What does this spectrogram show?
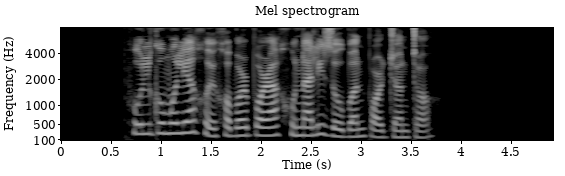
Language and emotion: Assamese, neutral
